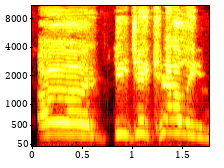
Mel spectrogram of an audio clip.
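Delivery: high, slow, shouted ring-announcer intro. Retold or imitated. Hosts introducing the rival beatboxer, hyped announcer shout. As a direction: boom it out like a battle MC. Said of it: "And we're like".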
